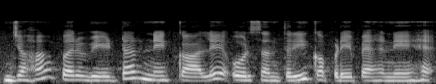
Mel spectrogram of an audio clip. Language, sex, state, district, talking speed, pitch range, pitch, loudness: Hindi, female, Haryana, Charkhi Dadri, 140 wpm, 180-210 Hz, 195 Hz, -14 LUFS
